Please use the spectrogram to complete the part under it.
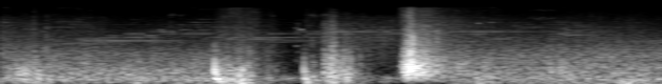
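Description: A young man speaks into a close microphone.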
